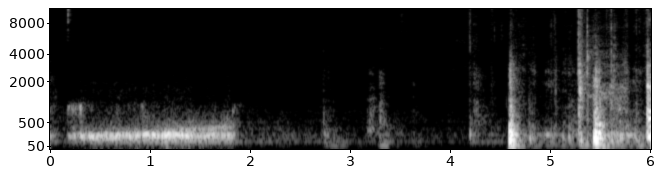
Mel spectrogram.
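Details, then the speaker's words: Low, gurgling stomach growl under two seconds from a hungry adult, recurring every morning, followed by handling knocks; borborygmi. "I don't know if you guys heard that, but that was my stomach."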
